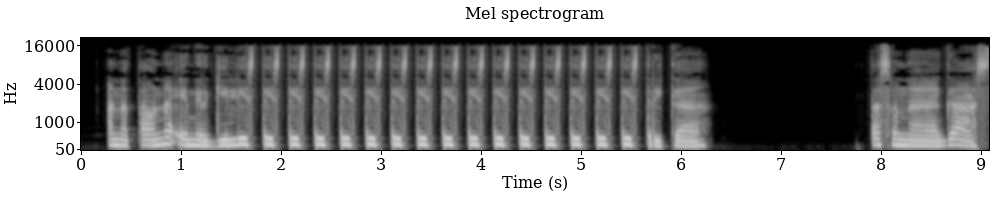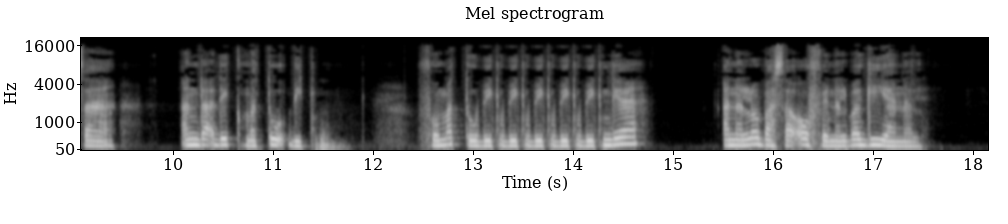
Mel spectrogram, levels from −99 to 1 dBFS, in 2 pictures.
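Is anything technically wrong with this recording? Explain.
Yes. Repeated frames occur at 1.83–5.67 s (just after "ana tao na energi"), 7.17–7.68 s and 13.27–14.29 s. A 256 ms block, which fits six compressed frames, plays again 15, 2 and 4 extra times, producing a rhythmic stutter and adding 3.84, 0.51 and 1.02 s.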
